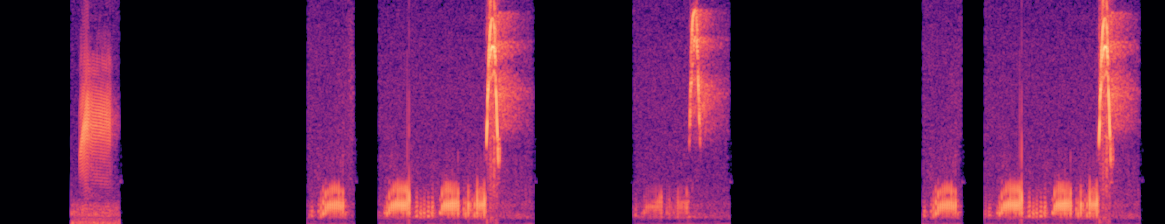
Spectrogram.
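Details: Repeated calling by a grey francolin: a high shrill note, then a quick run of three or four rasping, nasal syllables ending in a piercing squeak. The phrase is given twice with silent gaps.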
